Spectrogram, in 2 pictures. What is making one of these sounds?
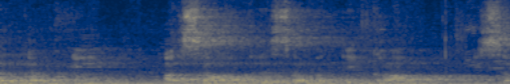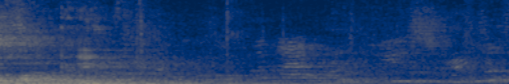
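An elderly man reads aloud close by.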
